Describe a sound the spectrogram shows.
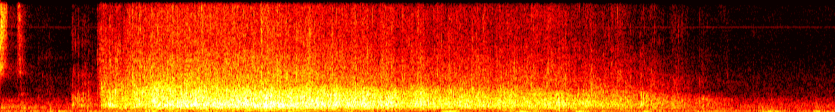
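A large audience applauds in a big hall, then the clapping fades.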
